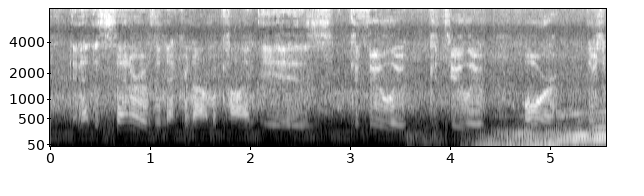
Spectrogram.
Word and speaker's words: Cthulhu: But Cthulhu is one that I think most Lovecraft scholars would argue is the appropriate pronunciation. Right. The way I've always said it, and the way that most of the fans that I've talked to have always said it, is Cthulhu.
